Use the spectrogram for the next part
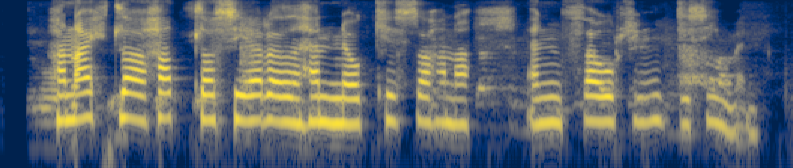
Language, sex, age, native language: Icelandic, female, 18-19, Icelandic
